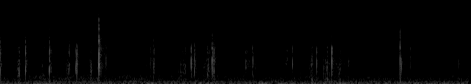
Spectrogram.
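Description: Long nails scratch the ridged teal cap of a small plastic pill bottle full of pills. The result is a series of sharp, dry, crunchy scrapes with a bright edge, each dying away almost at once over a quiet low hum.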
